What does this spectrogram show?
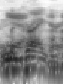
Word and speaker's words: Macgregor: Mike McGregor McGregor I thought it was McGregor McGregor it is okay Douglas I thought he was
